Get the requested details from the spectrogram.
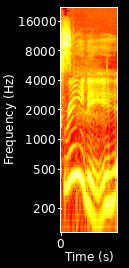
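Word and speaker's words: Wrede: Reedy. It's Reedy. Reedy.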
